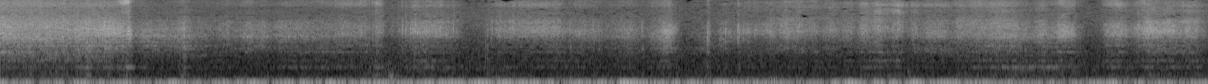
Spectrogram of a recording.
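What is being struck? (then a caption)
Large carved wooden bowl. Long painted nails scratch across the grainy wood on the underside of a large hollow carved wooden bowl. A steady, dry rasping hiss rises in bright bursts with each stroke over a constant low rumble.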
